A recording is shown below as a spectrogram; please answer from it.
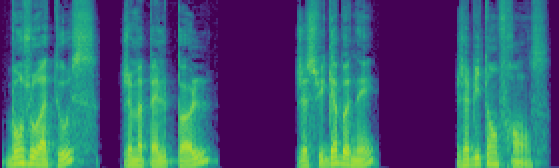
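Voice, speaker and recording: A man reads scripted introductions for a language textbook. He speaks slowly and carefully and spells out each letter plainly. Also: on the low side, a little mellow. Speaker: actor in a textbook dialogue. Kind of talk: scripted dialogue reading.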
